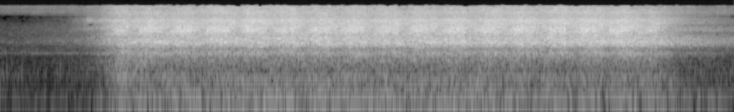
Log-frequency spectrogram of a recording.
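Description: Tokaido Shinkansen train passing at high speed: a loud rush of wheel and air noise that comes on suddenly about a second in, holds steady with a quick, even pulsing as the cars go by, and drops away shortly before the end.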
